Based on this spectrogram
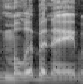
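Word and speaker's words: Melniboné: Well, I, like the Melibane, which is the city, I learned how to pronounce that, which I mean, it's kind, you know, it could be multiple things, but it's, you get close to the pronunciation by reading it, like phonetically, but I just looked up a couple YouTube videos and, you know, Elric of Melibane.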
